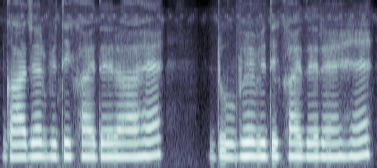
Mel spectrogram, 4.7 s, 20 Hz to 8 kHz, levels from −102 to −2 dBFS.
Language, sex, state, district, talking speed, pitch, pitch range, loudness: Hindi, female, Jharkhand, Palamu, 150 wpm, 240 Hz, 235-245 Hz, -14 LUFS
